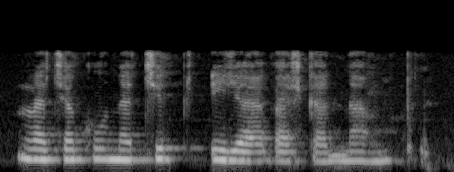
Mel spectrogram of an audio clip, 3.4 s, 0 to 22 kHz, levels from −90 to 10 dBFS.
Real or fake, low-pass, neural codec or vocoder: fake; 7.2 kHz; codec, 16 kHz, 8 kbps, FunCodec, trained on Chinese and English, 25 frames a second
